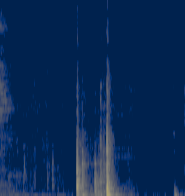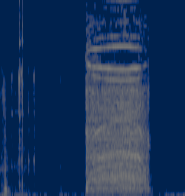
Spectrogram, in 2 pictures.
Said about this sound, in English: use the Milwaukee drill with the DeWalt bits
